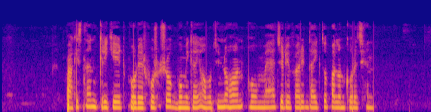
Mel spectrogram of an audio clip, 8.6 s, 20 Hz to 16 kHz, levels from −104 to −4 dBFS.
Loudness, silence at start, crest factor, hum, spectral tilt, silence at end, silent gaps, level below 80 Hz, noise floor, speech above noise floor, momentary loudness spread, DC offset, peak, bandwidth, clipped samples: -26 LUFS; 1.35 s; 24 dB; none; -7.5 dB/octave; 1.15 s; none; -54 dBFS; -70 dBFS; 45 dB; 6 LU; under 0.1%; -4 dBFS; 7.6 kHz; under 0.1%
